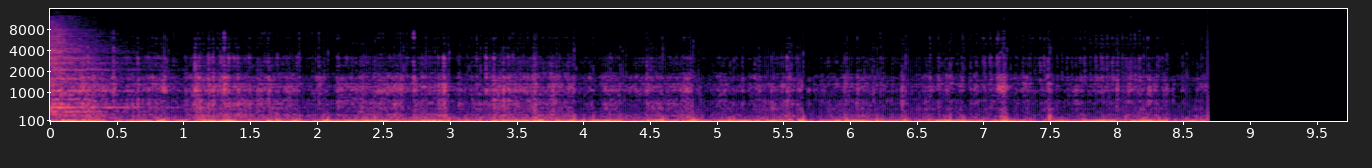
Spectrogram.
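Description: Wind rumbles loudly past a bicycle.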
